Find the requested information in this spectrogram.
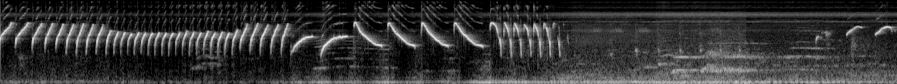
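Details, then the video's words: Breeding-condition canary song used to coax young canaries into singing and rolling: a long, fast, even trill followed by sweeping downward whistles and a short rattle, then fading to quiet background hiss with a few faint notes. "KENARI GACOR Cuit CUIT BIRAHI UNTUK PANCINGAN & MASTERAN Kenari PAUD AGAR BUNYI DAN NGEROL"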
